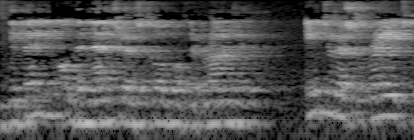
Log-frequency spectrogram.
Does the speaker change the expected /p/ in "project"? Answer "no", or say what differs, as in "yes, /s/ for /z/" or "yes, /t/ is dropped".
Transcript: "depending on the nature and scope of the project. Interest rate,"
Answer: yes, /b/ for /p/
